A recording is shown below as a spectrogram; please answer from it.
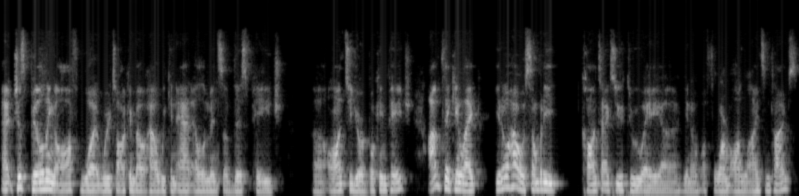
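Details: Adult man speaking; normal voice.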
